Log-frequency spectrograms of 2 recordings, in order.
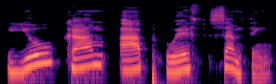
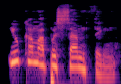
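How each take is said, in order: First: Each word is said separately and clearly. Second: The words are run together without breaks. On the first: "Quem dera ele falasse assim, né? Mas ele não fala assim" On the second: "ele junta tudo"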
